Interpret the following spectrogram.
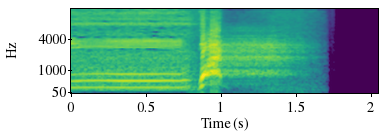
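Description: A woman singing one long held note, steady in pitch. Just under a second in it breaks off in a brief sharp sound, then fades to silence.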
